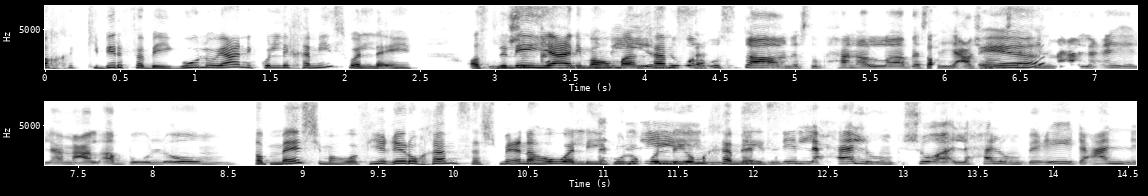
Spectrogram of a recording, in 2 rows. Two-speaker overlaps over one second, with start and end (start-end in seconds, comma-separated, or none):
2.9-4.5, 10.9-12.3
